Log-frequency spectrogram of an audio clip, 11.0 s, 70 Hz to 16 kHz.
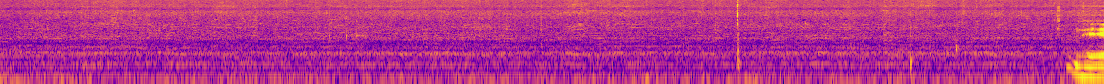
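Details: Worker honey bees surround a young egg-laying queen, hatched from the first natural swarm of the year, at Baegam, Yongin, on April 20, filmed with a Galaxy Note10. A constant low-pitched hive hum with faint ticks, and a voice breaking in at the close.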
